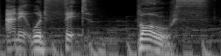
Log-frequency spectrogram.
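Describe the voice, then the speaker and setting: Speaking slowly in a mid-range, slightly bright voice, a man on a livestream thinks out loud in a casual, enthusiastic way, punctuating things with emphasis and mild profanity. He's a streamer and voice director for a game mod, with music audible behind him.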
